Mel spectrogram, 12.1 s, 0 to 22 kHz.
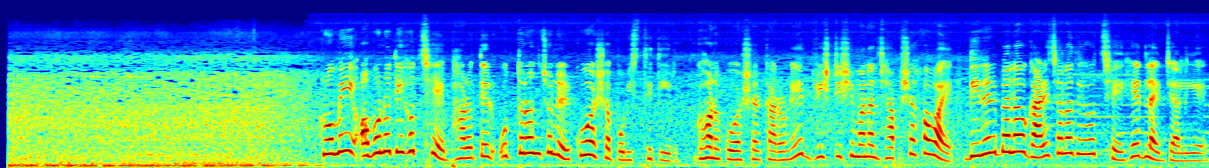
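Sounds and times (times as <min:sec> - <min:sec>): highway traffic noise: 0:00.1 - 0:12.0.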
